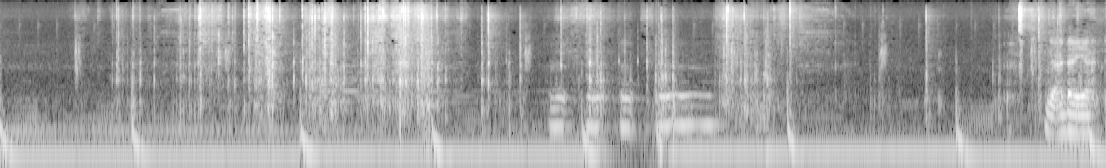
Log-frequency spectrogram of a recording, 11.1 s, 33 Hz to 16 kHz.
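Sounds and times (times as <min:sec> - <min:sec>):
paper leaflet rustling: 0:01.1 - 0:08.2.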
